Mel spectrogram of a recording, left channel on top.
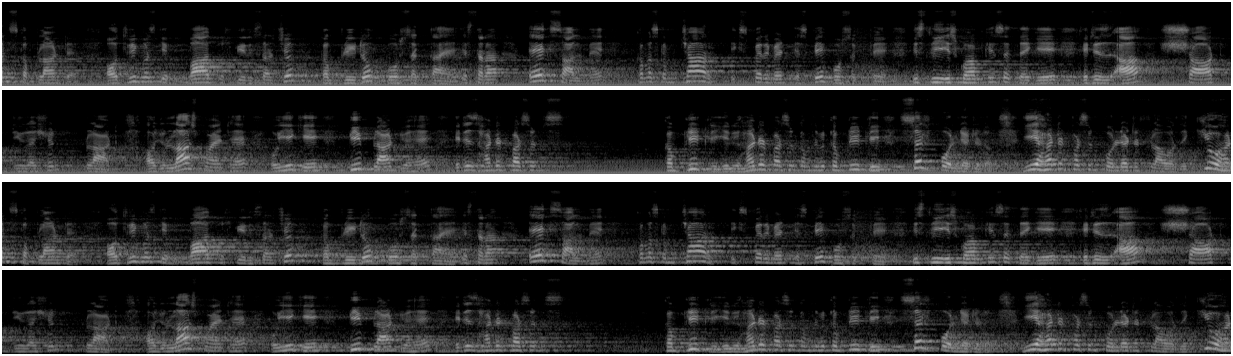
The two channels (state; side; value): noise; left; hum, 10 dB below the sound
